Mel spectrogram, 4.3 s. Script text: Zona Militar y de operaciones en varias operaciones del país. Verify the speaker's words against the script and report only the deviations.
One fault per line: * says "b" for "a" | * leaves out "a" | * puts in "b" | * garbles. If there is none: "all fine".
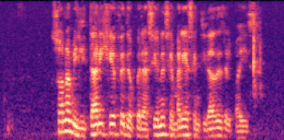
* puts in "jefe"
* says "entidades" for "operaciones"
